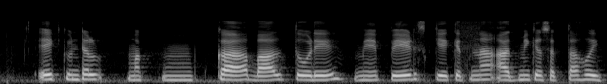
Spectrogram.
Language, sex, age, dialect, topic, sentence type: Magahi, female, 46-50, Western, agriculture, question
